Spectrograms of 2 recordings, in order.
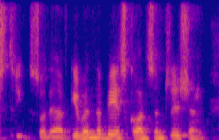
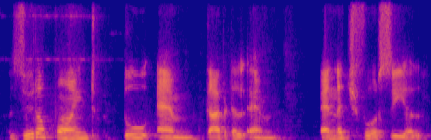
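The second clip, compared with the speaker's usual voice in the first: slow school dictation. Shown as a demonstration. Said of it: "I repeat the question".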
